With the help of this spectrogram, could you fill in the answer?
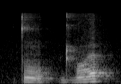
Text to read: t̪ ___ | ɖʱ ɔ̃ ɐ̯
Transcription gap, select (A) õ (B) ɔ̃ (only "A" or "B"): A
